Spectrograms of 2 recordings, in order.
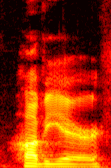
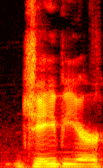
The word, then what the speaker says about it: Javier: yeah but at least every pronunciation that I've heard of it is Javier not JB or whatever that guy said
